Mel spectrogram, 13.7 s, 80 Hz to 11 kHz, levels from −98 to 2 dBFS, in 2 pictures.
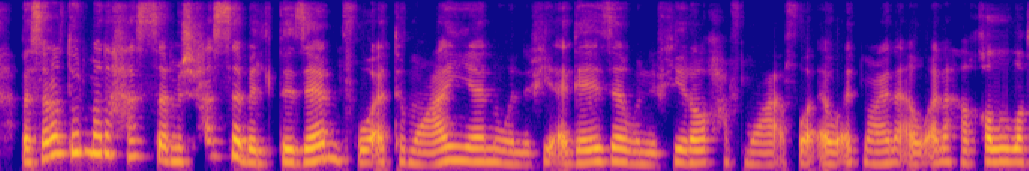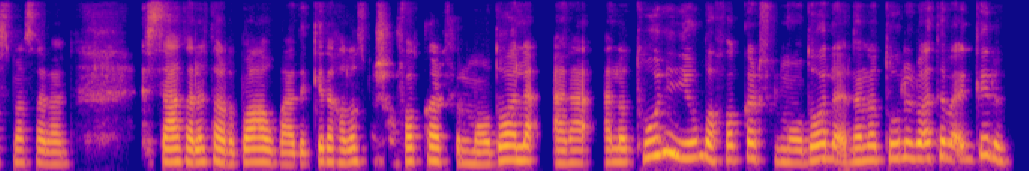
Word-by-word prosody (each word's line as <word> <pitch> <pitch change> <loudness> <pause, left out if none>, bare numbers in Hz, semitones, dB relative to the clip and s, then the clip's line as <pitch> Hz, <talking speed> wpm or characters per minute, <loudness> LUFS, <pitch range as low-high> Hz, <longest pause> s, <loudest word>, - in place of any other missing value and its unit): بس 205 +5 +2
أنا 315 +4 +7
طول 355 +1 +2
ما 340 - +7
أنا 335 - +1
حاسّة 290 -4 -2
مش 215 -1 -3
حاسّة 285 0 +1
بإلتزام 210 +4 +3
في 230 -3 -4
وقت 210 - 0
معيّن 210 +3 0
وإن 180 -2 -6
في 170 - -4
أجازة 205 +2 +2
وإن 180 -2 -6
في 200 +4 -3
راحة 200 0 -1
في 195 -1 -19
مع 175 0 -7
في - - -4
أوقات 195 - -1
معيّنة 195 +1 -4
أو - - -3
أنا 215 +1 -3
هاخلّص 210 +1 +2
مثلًا 195 -3 -4 0.5
الساعة 210 - +2
15:00، 210 +2 +1
16:00 205 +2 +2
وبعد 180 -2 -3
كده 215 +4 -1
خلاص 210 +2 -3
مش 220 - -9
هافكّر 220 +3 +1
في 220 - -24
الموضوع، 190 +5 +1
لأ، 230 -1 +1
أنا 195 0 -3
أنا 205 0 +1
طول 280 - +1
اليوم 280 -4 +3
بافكّر 250 0 0
في 255 -2 -18
الموضوع 210 +4 +1
لإن 225 -3 -1
أنا 235 +2 +1
طول 255 +3 -1
الوقت 265 +1 +2
بأجِّله. 250 -2 -2
210 Hz, 220 wpm, -21 LUFS, 195-240 Hz, 0.5 s, أنا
